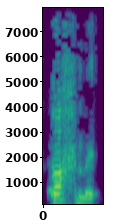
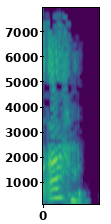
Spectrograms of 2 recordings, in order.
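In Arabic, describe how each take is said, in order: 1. الكلمة تبدأ بصوت q. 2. الكلمة تبدأ بهمزة. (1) "فحول الالف الى قاف" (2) "طب هو احمد"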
